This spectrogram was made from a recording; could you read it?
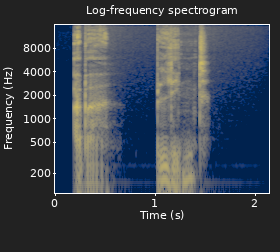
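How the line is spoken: Plain. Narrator (German): fragte Ghanima

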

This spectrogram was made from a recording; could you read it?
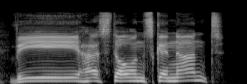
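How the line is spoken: Centaur calling out. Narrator (German): rief ein wild aussehender schwarzer Zentaur, den Harry als Bane erkannte

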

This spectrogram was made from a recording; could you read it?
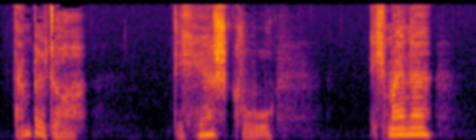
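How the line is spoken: Quiet, slightly embarrassed. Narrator (German): Ron blickte ein wenig verlegen, sagte aber mit leiser Stimme

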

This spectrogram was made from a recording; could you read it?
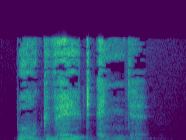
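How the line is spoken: Grumbling. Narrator (German): brummte er

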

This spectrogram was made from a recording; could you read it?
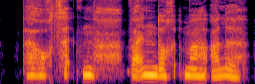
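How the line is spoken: Choked husky voice. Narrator (German): sagte mit belegter Stimme

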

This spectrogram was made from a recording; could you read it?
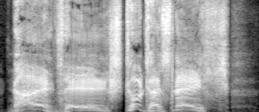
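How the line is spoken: Said gruffly. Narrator (German): sagte Hagrid barsch

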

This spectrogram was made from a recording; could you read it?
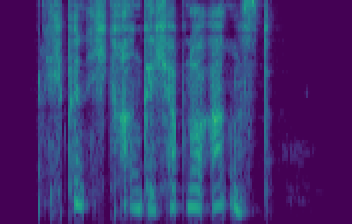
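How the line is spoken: Whispered. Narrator (German): flüsterte

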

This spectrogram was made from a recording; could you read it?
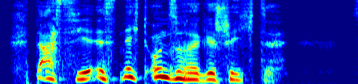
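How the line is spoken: Said very loudly. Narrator (German): sagte sie so laut, dass einige der Räuber sich zu ihr umwandten

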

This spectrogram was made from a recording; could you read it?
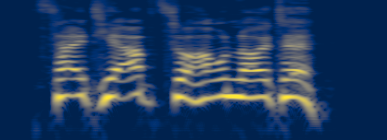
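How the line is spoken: Calling out. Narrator (German): rief Diamond

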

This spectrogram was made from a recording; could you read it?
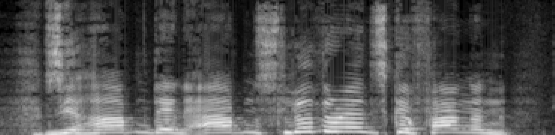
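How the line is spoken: Girl squeaking. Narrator (German): quiekte ein Mädchen am Ravenclaw-Tisch

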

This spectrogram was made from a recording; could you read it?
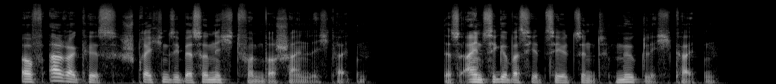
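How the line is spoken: Cold reply. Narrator (German): Kalt erwiderte er

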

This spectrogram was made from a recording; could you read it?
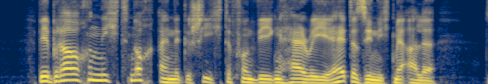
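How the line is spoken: Angry. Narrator (German): sagte Hermine zornig

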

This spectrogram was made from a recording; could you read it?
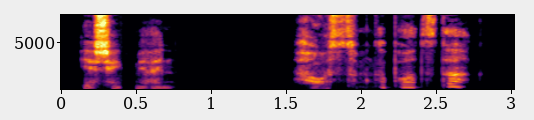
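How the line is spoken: Whisper. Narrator (German): flüsterte

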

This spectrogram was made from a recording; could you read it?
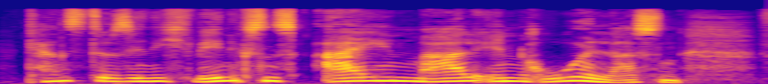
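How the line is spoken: Quiet question. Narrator (German): fragte Harry Ron mit leiser Stimme

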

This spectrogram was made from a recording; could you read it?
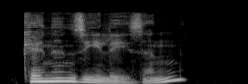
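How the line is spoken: Laughing. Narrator (German): Draco Malfoy lachte

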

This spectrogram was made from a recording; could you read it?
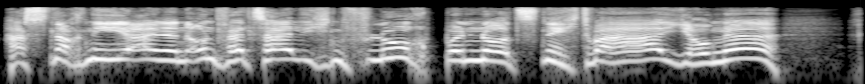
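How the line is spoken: Called out. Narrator (German): rief sie

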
